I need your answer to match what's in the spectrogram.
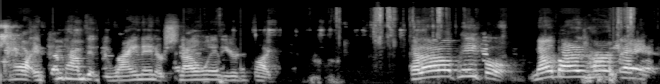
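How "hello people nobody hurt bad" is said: fed up with every car asking; high, louder mock exasperation; exasperated. Exasperated reporter to drivers.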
